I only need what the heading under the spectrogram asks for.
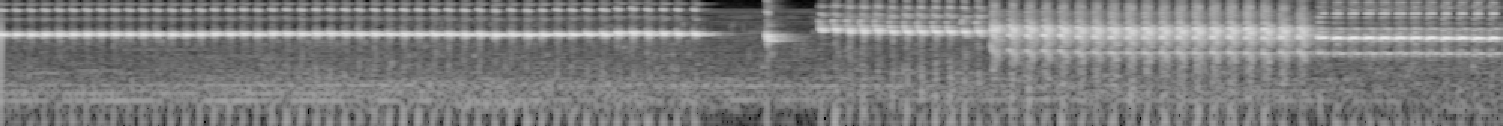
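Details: Ashy drongo tutor recording with complete phrases for songbirds: a steady, rapid high trill, a brief break with one sharp note, then harsh buzzy pulses and a lower trill.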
